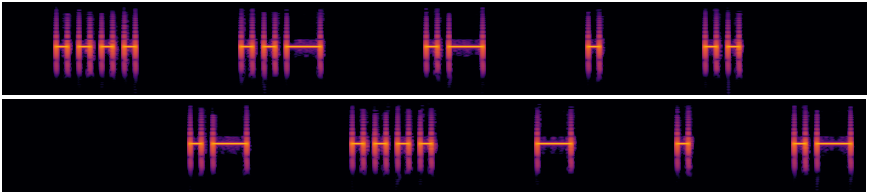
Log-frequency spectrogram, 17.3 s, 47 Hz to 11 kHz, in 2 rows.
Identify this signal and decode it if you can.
Morse code, heard as a keyed tone, about 10 wpm, spaced as for 6 wpm, 800 Hz. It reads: HUAEI AHTEA
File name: LEZIONI / 2 UHDN / 2 UH ws 10wpm 2029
